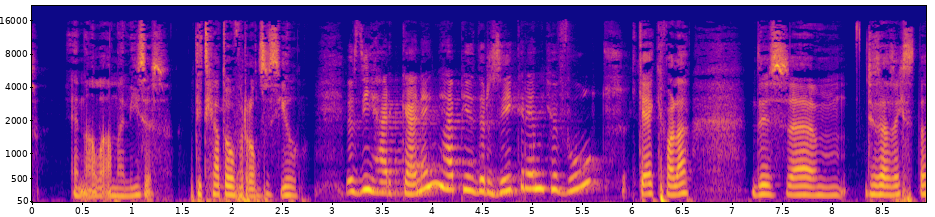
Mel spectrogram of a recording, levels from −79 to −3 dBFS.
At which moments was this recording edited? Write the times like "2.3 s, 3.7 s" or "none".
1.5 s, 6.0 s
